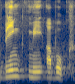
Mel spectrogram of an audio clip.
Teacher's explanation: ਦੇਖੋ ਬਰਿੰਗ 'ਤੇ ਬੁੱਕ 'ਤੇ ਸਟ੍ਰੈਸ ਦਿੱਤਾ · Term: ਸੈਂਟੈਂਸ ਸਟ੍ਰੈਸ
